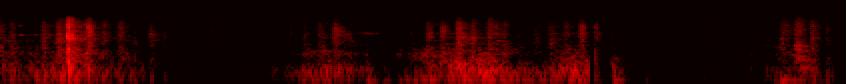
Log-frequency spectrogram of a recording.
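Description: Near silence, broken by faint, indistinct sounds in three short spells. The first spell has a sharp peak about half a second in.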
